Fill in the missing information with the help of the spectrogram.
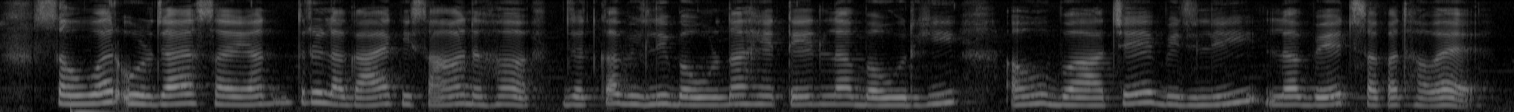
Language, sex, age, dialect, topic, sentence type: Chhattisgarhi, female, 18-24, Western/Budati/Khatahi, agriculture, statement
